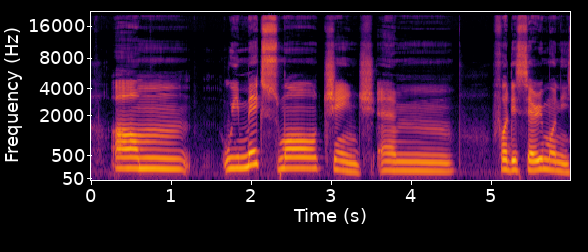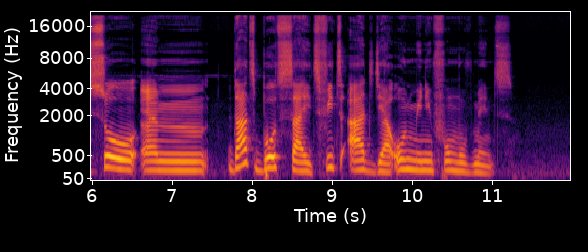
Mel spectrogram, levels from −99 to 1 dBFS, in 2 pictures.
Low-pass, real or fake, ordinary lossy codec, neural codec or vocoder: none; real; none; none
